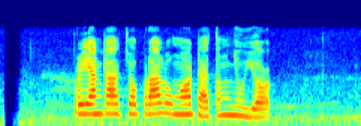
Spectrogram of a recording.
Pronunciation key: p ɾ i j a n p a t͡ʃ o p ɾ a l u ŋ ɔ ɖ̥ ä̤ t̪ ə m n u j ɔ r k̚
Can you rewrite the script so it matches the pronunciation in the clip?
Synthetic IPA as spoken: p ɾ i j a n k a t͡ʃ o p ɾ a l u ŋ ɔ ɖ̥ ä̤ t̪ ə ŋ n u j ɔ r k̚

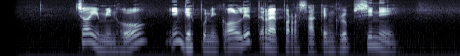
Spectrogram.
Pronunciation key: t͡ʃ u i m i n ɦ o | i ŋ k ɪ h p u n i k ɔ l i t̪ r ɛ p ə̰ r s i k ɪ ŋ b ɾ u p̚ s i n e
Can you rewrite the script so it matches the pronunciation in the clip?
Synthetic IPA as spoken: t͡ʃ ɔ i m i n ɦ o | i ŋ ɡ ɪ h p u n i k ɔ l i t̪ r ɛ p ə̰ r s a k ɪ ŋ ɡ ɾ u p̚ s i n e

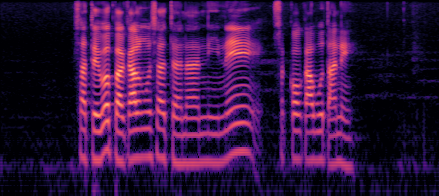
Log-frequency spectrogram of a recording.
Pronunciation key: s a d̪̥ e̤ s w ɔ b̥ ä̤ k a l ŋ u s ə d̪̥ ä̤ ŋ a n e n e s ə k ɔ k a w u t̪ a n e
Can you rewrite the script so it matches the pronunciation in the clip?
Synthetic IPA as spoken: s a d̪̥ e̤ w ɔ b̥ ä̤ k a l ŋ u s a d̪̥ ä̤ n a n i n e s ə k ɔ k a w u t̪ a n e

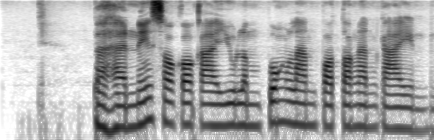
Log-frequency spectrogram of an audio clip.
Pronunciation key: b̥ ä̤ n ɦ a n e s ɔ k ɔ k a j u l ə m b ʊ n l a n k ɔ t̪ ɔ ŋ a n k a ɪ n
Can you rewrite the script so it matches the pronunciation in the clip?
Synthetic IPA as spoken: b̥ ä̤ ɦ a n e s ɔ k ɔ k a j u l ə m p ʊ ŋ l a n p ɔ t̪ ɔ ŋ a n k a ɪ n

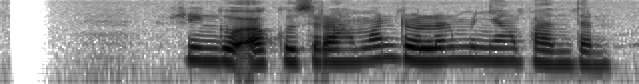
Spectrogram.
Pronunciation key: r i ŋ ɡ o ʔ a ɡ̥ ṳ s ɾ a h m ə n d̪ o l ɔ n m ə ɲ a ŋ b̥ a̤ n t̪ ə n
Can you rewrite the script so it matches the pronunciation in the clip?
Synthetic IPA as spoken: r i ŋ ɡ o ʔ a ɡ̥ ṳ s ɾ a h m a n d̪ o l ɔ n m ə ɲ a ŋ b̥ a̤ n t̪ ə n

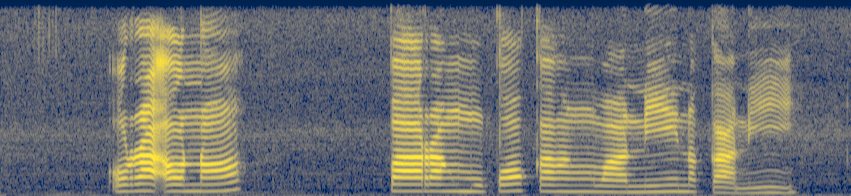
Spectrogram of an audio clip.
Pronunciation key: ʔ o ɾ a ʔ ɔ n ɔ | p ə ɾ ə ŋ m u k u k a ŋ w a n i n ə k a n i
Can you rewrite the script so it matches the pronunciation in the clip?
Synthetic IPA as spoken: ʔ o ɾ a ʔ ɔ n ɔ | p a ɾ a ŋ m u k ɔ k a ŋ w a n i n ə k a n i

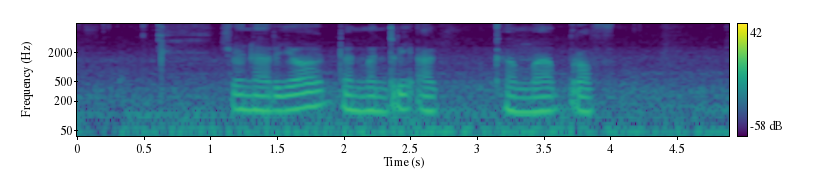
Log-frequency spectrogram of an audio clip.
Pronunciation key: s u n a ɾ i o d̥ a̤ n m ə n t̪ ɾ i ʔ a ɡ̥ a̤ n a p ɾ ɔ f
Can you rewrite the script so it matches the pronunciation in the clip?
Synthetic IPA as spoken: s u n a ɾ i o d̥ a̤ n m ə n t̪ ɾ i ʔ a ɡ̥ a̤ m a p ɾ ɔ f

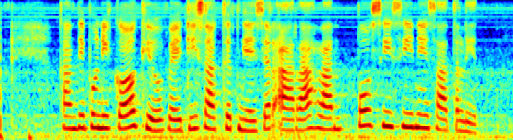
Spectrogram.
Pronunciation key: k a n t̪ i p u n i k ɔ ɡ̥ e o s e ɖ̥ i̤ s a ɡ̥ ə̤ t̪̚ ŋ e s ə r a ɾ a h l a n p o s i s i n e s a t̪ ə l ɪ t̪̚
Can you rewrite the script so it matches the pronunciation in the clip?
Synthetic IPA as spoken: k a n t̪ i p u n i k ɔ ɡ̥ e o f e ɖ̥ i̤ s a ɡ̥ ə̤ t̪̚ ŋ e s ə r a ɾ a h l a n p o s i s i n e s a t̪ ə l ɪ t̪̚

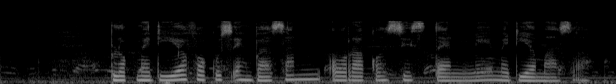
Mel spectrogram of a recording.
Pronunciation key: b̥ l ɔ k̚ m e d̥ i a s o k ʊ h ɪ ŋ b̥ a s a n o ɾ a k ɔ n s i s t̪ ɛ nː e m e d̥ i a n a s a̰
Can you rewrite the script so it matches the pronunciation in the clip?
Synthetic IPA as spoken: b̥ l ɔ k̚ m e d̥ i a f o k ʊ s ɪ ŋ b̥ a s a n o ɾ a k ɔ n s i s t̪ ɛ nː e m e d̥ i a m a s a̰

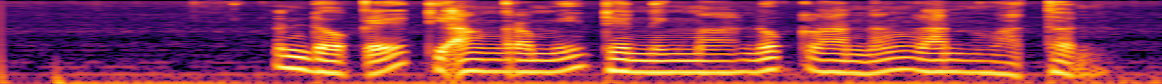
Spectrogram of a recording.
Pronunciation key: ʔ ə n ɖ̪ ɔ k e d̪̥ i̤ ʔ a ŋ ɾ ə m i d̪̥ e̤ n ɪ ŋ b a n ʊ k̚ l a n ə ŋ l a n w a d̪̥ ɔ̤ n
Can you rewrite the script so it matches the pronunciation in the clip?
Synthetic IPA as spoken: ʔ ə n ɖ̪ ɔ k e d̪̥ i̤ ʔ a ŋ ɾ ə m i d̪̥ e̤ n ɪ ŋ m a n ʊ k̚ l a n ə ŋ l a n w a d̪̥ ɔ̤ n

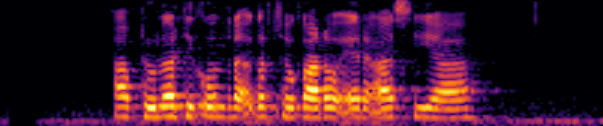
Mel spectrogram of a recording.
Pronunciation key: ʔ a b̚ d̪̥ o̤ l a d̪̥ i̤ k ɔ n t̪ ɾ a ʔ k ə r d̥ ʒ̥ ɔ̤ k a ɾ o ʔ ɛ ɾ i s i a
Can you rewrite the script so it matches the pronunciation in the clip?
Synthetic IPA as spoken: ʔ a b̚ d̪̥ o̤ l a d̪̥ i̤ k ɔ n t̪ ɾ a ʔ k ə r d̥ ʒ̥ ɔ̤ k a ɾ o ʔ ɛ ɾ a s i a

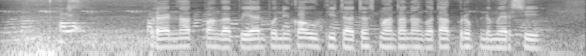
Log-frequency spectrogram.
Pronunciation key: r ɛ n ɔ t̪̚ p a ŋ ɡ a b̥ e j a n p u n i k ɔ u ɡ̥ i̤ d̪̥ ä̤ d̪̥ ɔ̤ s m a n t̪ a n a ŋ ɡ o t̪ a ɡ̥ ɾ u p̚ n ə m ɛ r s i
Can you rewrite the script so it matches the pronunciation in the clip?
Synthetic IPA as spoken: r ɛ n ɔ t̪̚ p a ŋ ɡ a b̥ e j a n p u n i k ɔ u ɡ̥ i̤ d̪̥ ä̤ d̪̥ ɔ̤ s m a n t̪ a n a ŋ ɡ o t̪ a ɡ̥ ɾ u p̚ n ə m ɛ r s i

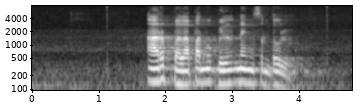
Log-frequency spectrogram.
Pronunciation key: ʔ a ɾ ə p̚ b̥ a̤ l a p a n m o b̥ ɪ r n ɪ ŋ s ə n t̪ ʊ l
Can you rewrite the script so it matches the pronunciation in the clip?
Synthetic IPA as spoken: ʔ a ɾ ə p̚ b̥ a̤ l a p a n m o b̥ ɪ l n ɪ ŋ s ə n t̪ ʊ l

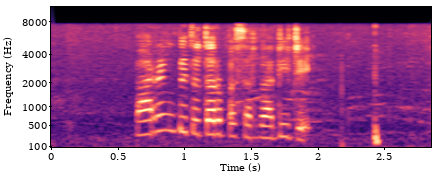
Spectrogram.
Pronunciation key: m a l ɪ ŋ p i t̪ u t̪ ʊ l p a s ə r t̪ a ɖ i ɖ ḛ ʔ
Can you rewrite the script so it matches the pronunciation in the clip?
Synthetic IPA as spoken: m a ɾ ɪ ŋ p i t̪ u t̪ ʊ r p ə s ə r t̪ a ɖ i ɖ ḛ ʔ

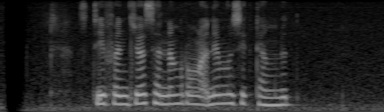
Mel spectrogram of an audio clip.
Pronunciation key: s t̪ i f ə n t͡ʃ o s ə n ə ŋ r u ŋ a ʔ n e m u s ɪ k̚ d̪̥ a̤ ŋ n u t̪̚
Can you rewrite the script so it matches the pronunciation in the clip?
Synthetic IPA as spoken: s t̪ i f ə n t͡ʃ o s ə n ə ŋ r u ŋ a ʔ n e m u s ɪ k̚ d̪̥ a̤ ŋ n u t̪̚

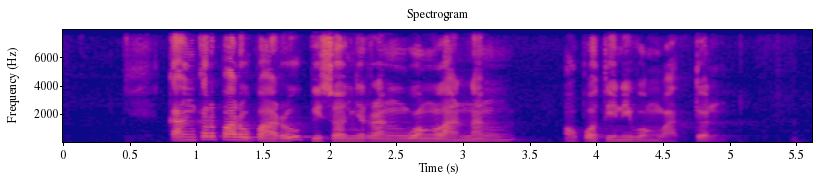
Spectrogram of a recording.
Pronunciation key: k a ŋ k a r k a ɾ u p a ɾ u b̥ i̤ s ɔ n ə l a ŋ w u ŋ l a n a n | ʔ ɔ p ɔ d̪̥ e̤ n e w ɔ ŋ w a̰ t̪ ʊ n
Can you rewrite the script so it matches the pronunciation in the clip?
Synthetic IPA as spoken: k a ŋ k ə r p a ɾ u p a ɾ u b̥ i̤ s ɔ ɲ ə ɾ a ŋ w ɔ ŋ l a n a ŋ | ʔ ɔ p ɔ d̪̥ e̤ n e w ɔ ŋ w a̰ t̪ ʊ n

